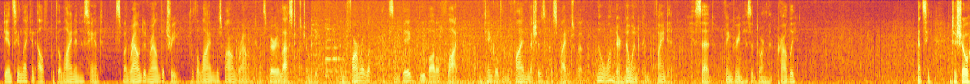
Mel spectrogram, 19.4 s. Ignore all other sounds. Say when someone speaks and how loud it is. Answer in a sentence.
The talking can be heard from 0.1 to 16.0 s, at a steady volume; and briefly from 18.4 to 19.3 s.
